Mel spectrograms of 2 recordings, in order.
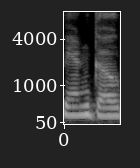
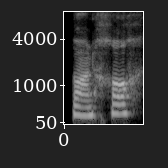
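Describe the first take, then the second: First: Van Gogh is said with an English pronunciation. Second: Van Gogh is said with a Dutch pronunciation.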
